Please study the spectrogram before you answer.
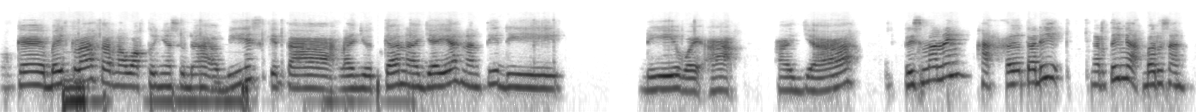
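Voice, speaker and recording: A woman's voice: medium pitch, a little slow. Woman teacher on a lo-fi call. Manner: coaxing, repeats questions to students. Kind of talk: online class teaching.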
